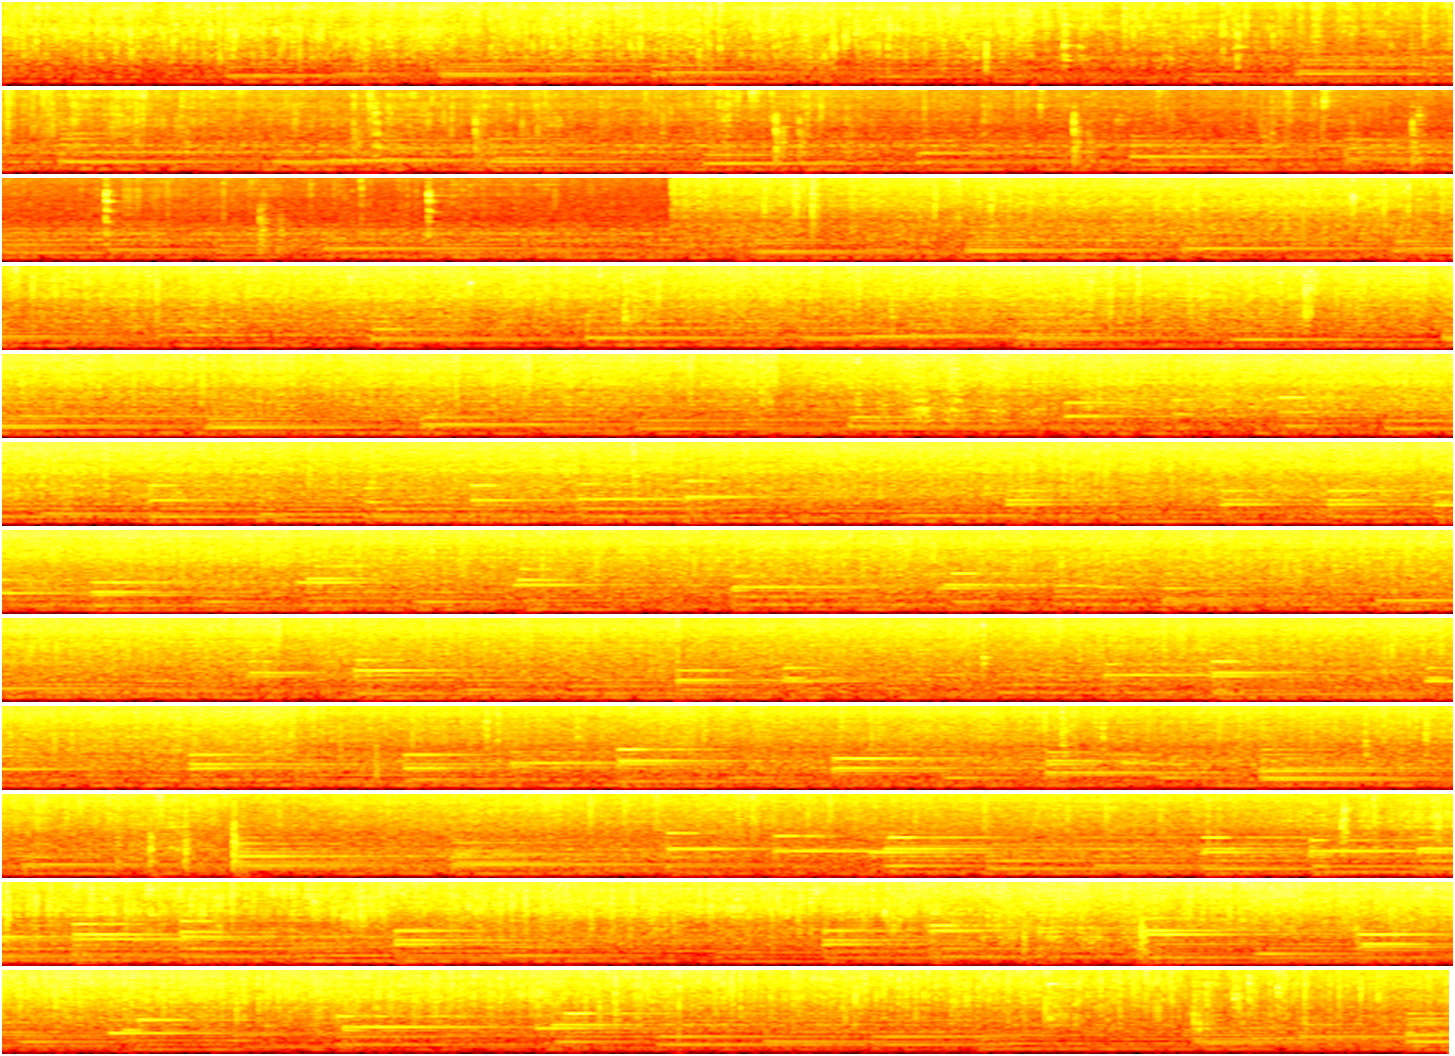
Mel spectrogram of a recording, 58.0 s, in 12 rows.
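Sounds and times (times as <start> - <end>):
eggplant sizzling in a pan: 0.0 - 58.0
chopsticks turning food: 0.1 - 11.3, 11.9 - 40.7, 41.5 - 46.4, 47.6 - 58.0.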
